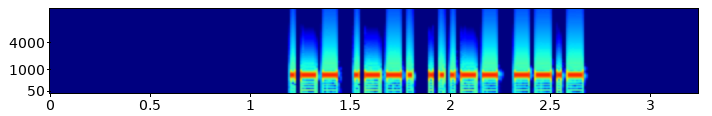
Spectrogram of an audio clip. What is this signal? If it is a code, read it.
Morse code, heard as a keyed tone, about 46 wpm, 700 Hz. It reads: WP3Q
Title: USA Call Signs - 4 Characters - 6x Character Spacing - 45wpm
